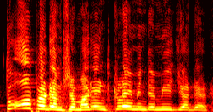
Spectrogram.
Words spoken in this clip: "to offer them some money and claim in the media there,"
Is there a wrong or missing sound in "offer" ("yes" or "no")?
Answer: yes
